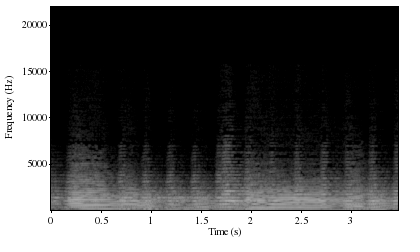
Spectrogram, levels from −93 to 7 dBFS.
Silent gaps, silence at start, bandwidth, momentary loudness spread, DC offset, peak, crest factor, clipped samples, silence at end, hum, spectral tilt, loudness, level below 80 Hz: none; 0 s; 10 kHz; 7 LU; under 0.1%; -18 dBFS; 14 dB; under 0.1%; 0 s; none; -6 dB/octave; -30 LUFS; -68 dBFS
